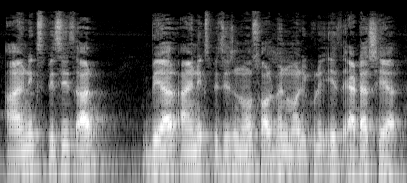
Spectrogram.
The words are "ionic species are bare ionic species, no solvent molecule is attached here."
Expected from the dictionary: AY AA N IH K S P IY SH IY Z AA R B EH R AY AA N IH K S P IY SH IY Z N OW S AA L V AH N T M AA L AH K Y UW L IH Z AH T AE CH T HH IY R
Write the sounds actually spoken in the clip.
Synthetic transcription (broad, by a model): AY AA N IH K S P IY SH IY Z AA R B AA R AY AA N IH K S P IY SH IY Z N OW S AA L B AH N M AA L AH K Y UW L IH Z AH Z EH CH T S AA R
